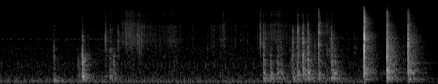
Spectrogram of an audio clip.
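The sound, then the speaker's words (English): Rustling and soft pattering of debris, mostly fibrous dog hair, tipped out of a Shark Rocket vacuum cleaner's dust bin onto a sheet of paper after vacuuming a small three-seater sofa, ending in a few sharp plastic clicks and taps. “Okay, the next time you'll see me in the rocket is when I empty the bin after giving all this sofa a thorough clean.”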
